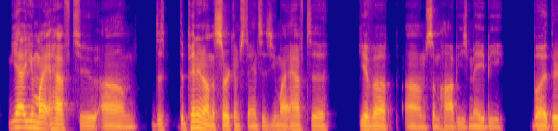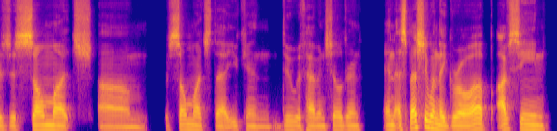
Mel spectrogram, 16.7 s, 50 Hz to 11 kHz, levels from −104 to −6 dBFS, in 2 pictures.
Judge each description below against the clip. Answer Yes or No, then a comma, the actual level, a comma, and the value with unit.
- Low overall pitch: Yes, low, 105 Hz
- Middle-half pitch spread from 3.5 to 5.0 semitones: No, narrow, 2.5 semitones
